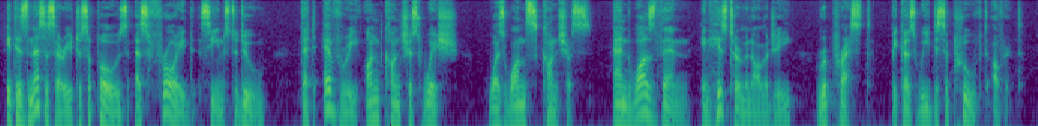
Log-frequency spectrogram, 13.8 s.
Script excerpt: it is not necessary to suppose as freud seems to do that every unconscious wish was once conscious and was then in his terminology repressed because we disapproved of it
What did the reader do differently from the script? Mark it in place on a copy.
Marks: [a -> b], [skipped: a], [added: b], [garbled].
it is [skipped: not] necessary to suppose as freud seems to do that every unconscious wish was once conscious and was then in his terminology repressed because we disapproved of it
